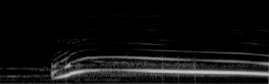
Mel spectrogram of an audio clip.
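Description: A wolf howls: a quick upward swoop into a long, steady tone that sags slowly in pitch.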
